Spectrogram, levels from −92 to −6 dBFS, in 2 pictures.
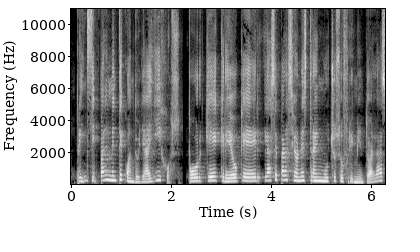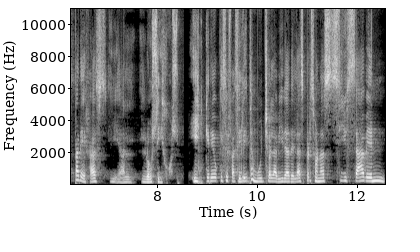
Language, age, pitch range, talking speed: Spanish, 50-69, 170-220 Hz, 155 wpm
